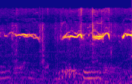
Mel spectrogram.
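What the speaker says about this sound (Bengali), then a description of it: "একদম ছোট্ট পায়রা, একদম ছোট্ট পায়রা" A young Andhra pigeon gives soft, low coos close by, faint and brief against a quiet background.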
